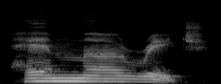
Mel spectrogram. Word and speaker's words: hemorrhage: It's an adjective Okay, it means a great loss of something Hemorrhage heh· muh· ruhj as you know British English pronunciation Is all about the jaw the teeth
